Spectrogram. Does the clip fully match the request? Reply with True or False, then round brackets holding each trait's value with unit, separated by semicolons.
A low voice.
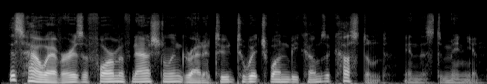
True (105 Hz)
